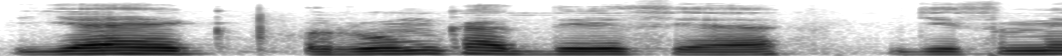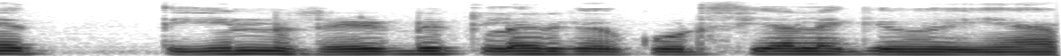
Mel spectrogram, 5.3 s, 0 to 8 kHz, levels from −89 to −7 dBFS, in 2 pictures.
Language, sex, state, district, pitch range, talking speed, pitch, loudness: Hindi, male, Jharkhand, Garhwa, 130-150 Hz, 170 wpm, 140 Hz, -19 LUFS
